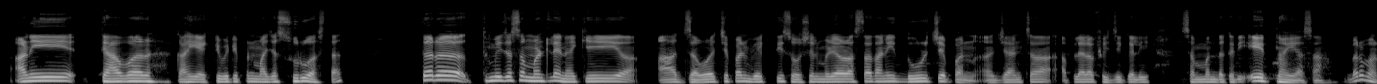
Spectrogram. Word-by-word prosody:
आणि 170 +3 +5 0.3
त्यावर 140 +1 +5 0.3
काही 120 +1 +1
एक्टिव्हिटी 130 +4 -1
पण 135 - -3
माझ्या 125 0 0
सुरू 145 +5 +1
असतात. 100 -3 -7 0.8
तर 205 +1 +4
अ, 200 -2 +6 0.2
तुम्ही 175 +2 +3
जसं 180 +2 +1
म्हटले 160 +1 +3
ना, 130 -2 +1
की 140 0 +2 0.4
आज 110 +1 -2
जवळचे 115 +4 0
पण 145 -1 +1
व्यक्ती 125 +2 -3
सोशल 125 0 -3
मीडियावर 125 +1 +2
असतात 135 +3 -2
आणि 135 +1 0
दूरचे 140 +1 +1
पण 95 -5 -4 0.3
ज्यांचा 110 +2 -4
आपल्याला 115 -1 -3
फिजिकली 110 +1 -4 0.4
संबंध 115 0 -2
कधी 120 +1 -4
येत 155 -4 +3
नाही 110 -5 +1
असा 90 0 -7 0.3
बरोबर. 175 - -2
130 Hz, 150 wpm, -27 LUFS, 115-145 Hz, 0.8 s, अ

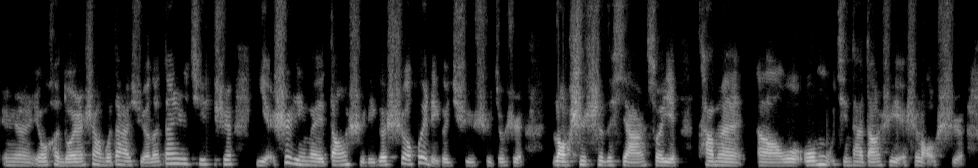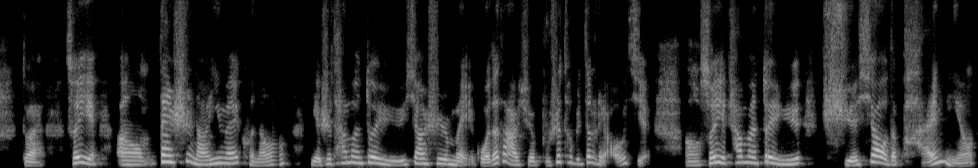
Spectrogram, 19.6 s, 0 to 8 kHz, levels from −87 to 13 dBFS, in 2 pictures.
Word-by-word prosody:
呃 155 -2 -3
有 165 0 +1
很 180 -3 -2
多 155 0 +4
人 160 +1 +2
上 195 -5 -1
过 170 - -1
大 185 -3 +1
学 160 -4 -2
了， 160 +1 0
但 235 +3 +1
是 225 -1 -2
其 205 -1 -6
实 205 0 -2 0.2
也 170 - -3
是 280 -5 +1
因 180 -4 -1
为 160 -2 +2
当 180 +1 +2
时 155 - -2
的 145 - -5
一 - - -7
个 175 0 +5
社 205 - +1
会 265 +6 +3
的 - - -1
一 - - -6
个 150 - -2
趋 155 0 -6
势， 155 0 -9
就 155 - -5
是， - - -3 0.3
老 170 -2 +8
师 185 - +3
吃 180 0 -1
得 170 0 -2
香， 165 -2 +2
所 175 -3 +1
以 150 -1 +2 0.2
他 175 -1 +2
们， 160 -3 +2
呃， 150 -2 +4
我 155 -1 +3
我 175 +1 +6
母 190 -1 +1
亲 160 -4 -9
她 160 -1 -2
当 155 +1 +3
时 165 +1 -5
也 - - -1
是 - - -5
老 - - 0
师， - - -6 0.4
对。 - - +1 0.4
所 255 - +5
以， 265 -4 +5 0.3
嗯 185 +5 0
但 315 -1 +6
是 315 0 0
呢， 195 -1 +1
因 250 +2 -1
为 245 +1 +2
可 190 - -8
能 155 +4 -4 0.3
也 165 -3 -1
是 225 - -1
他 255 +3 -5
们 270 -2 -1
对 260 -2 +4
于 180 -2 -3
像 230 +3 0
是 225 -1 -1
美 175 -4 -1
国 145 -1 +1
的 - - +4
大 185 - +2
学 175 -2 -3
不 170 -1 -10
是 305 - -1
特 285 -2 -8
别 215 - -7
的 280 - +1
了 - - -2 0.2
解， - - -8 0.4
啊， 165 0 -5
所 250 +9 +3
以 275 - +3
他 280 +2 -1
们 275 -2 0
对 270 -6 +3
于 210 +5 -1 0.2
学 180 0 0
校 280 +5 +4
的 185 -4 0
排 - - -1
名 135 - -2
185 Hz, 295 characters per minute, -22 LUFS, 165-230 Hz, 0.4 s, 老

